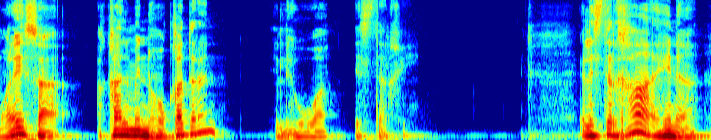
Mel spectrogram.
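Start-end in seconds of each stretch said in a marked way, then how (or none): 2.8-4.1 voiceless, softly letting the word out; hushed whisper of "استرخي". Acted. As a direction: breathe it like a calming cue. Introducing relaxation tip.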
